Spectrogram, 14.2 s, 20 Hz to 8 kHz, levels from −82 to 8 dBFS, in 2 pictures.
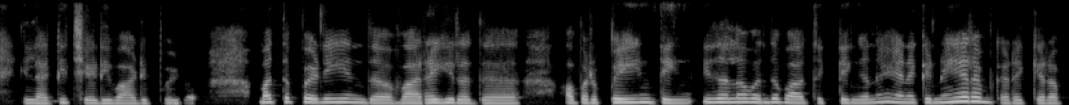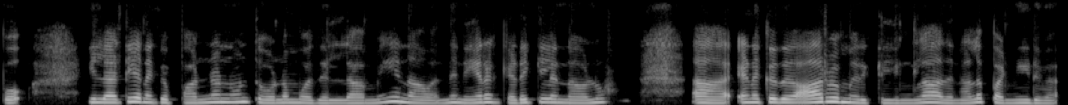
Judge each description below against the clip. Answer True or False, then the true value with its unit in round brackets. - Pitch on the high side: True (240 Hz)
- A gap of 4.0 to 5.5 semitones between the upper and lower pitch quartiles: False (2.9 semitones)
